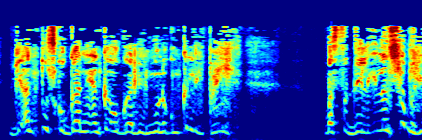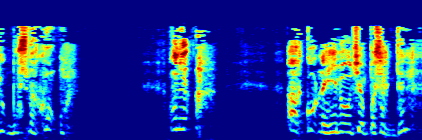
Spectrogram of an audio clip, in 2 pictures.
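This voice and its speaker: A man with a Cebuano accent voicing an emphatic young man in a radio drama, lovesick and possessive, with a husky voice. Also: very high-pitched, pushed and bright, heavily acted. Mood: earnest. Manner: emphatic, swings between pleading and bluster.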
